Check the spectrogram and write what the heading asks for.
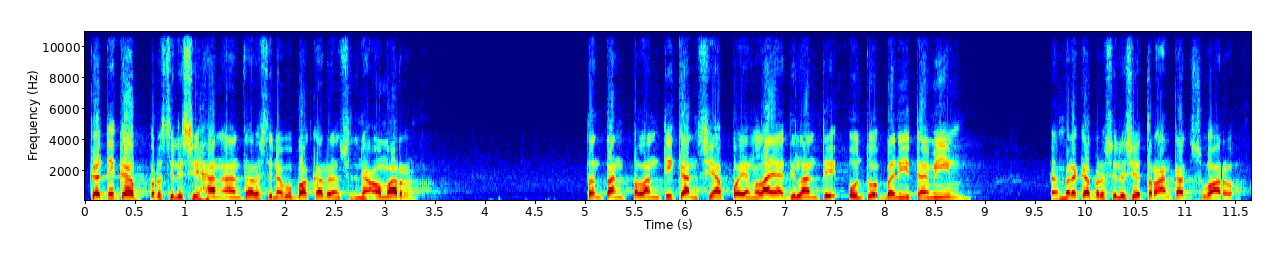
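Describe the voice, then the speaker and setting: A man giving a Quran commentary lecture, reciting verses slowly and then explaining them in a lively teaching voice. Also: mid-range voice. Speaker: religious teacher. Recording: long hall reverb.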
